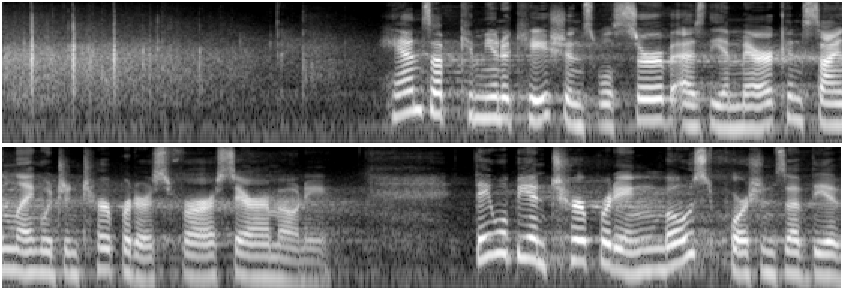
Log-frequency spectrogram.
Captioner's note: applause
